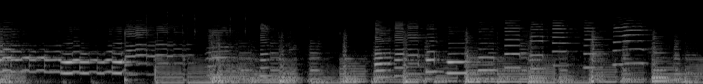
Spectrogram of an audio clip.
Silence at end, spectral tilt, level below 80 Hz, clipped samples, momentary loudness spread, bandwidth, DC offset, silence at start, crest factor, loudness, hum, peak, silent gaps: 0 s; -6.5 dB/octave; -54 dBFS; under 0.1%; 6 LU; 12.5 kHz; under 0.1%; 0 s; 16 dB; -33 LUFS; none; -16 dBFS; none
